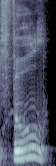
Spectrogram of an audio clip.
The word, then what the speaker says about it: fool: an idiot you stupid fool for example okay so ful short sound and fool the long sound for example the room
